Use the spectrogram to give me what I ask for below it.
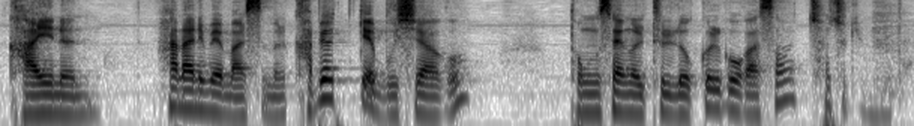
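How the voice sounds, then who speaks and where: A man's voice: medium pitch, moderate pace. A male pastor preaching a Sunday sermon in a plain-spoken, conversational way, asking his congregation rhetorical questions.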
